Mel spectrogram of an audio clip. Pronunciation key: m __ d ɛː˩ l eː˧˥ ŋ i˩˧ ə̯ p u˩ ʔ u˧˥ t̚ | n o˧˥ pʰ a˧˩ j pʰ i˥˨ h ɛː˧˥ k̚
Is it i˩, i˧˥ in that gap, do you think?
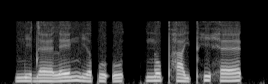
i˩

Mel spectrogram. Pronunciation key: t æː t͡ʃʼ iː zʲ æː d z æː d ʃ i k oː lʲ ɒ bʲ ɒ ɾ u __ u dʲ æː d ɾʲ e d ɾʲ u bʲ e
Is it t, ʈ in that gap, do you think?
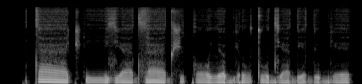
t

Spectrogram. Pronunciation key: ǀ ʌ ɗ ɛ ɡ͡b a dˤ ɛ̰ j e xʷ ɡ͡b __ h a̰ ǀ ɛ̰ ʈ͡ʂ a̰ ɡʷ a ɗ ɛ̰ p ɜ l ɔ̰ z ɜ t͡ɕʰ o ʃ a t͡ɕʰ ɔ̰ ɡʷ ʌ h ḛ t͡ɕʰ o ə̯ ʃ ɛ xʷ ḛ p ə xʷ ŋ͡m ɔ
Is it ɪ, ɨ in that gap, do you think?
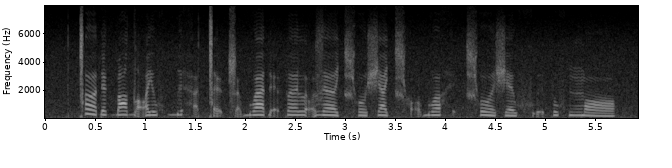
ɪ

